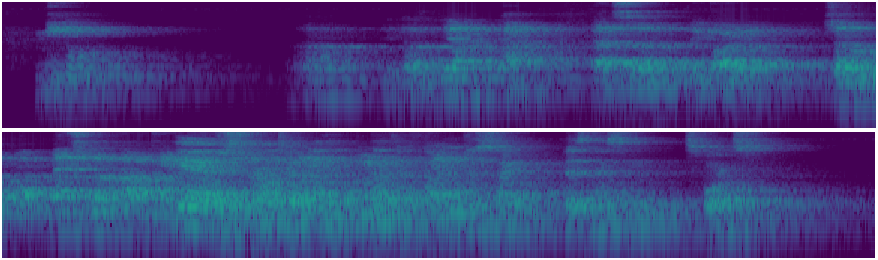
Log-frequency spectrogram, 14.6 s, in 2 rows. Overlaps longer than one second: present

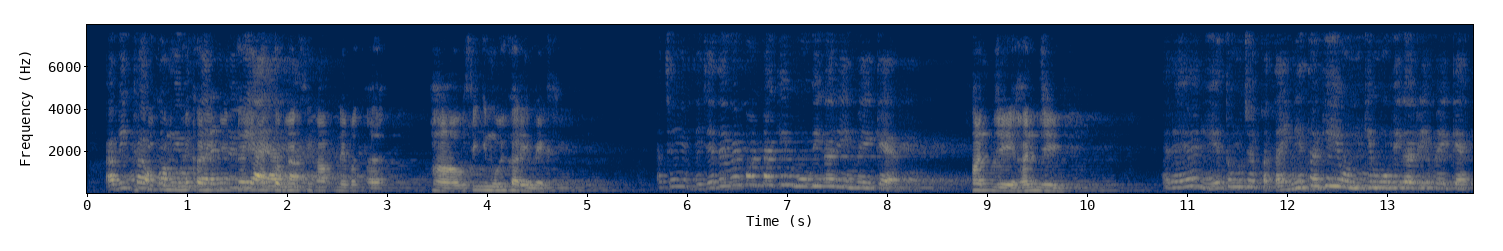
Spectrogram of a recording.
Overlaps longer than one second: present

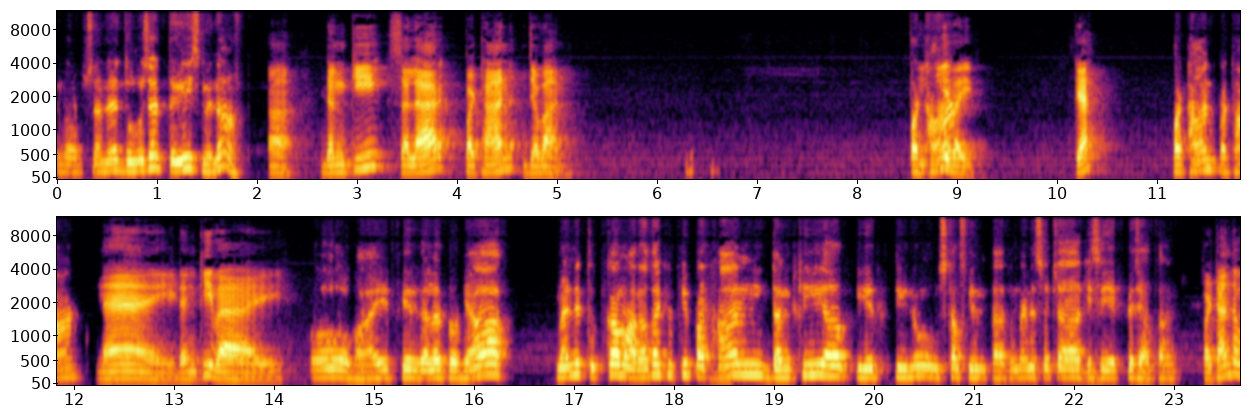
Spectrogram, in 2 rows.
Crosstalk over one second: none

